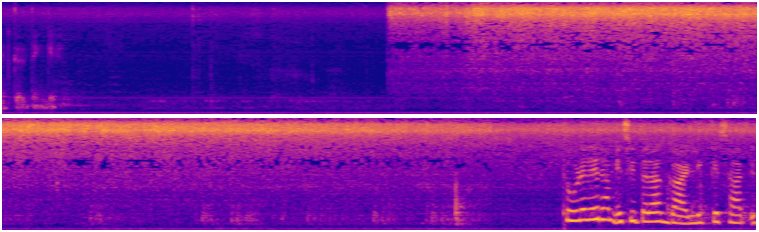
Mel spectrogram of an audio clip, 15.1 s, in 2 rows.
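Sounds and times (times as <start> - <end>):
garlic paste sizzling in oil: 3.8 - 15.0.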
